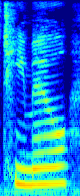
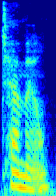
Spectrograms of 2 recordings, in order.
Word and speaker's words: Temu: on temu and teu temu I thought it was teu there was a commercial for it um during the Super Bowl and they pronounced it temu and I was like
